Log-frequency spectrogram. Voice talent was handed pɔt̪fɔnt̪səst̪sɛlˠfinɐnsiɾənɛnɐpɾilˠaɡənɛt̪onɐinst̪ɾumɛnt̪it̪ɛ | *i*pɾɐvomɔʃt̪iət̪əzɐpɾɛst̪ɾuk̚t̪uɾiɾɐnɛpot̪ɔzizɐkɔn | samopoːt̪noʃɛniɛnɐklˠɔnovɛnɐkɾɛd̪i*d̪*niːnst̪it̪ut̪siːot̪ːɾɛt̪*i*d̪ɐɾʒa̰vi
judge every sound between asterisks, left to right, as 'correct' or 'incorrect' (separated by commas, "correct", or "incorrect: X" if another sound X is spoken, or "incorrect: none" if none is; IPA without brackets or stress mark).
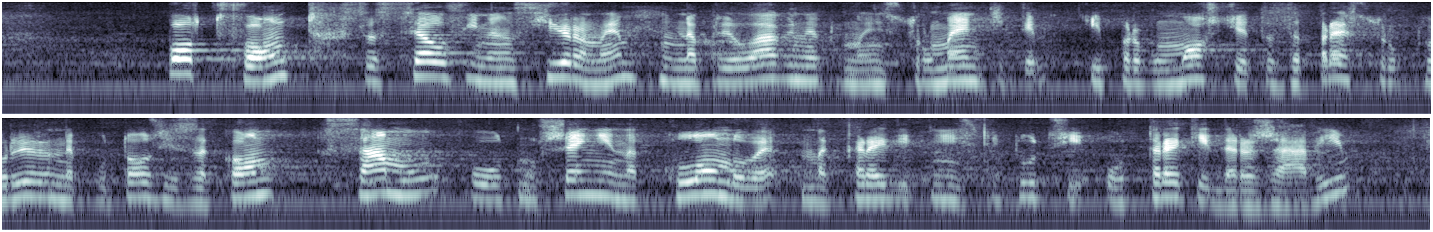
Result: correct, incorrect: t̪, correct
